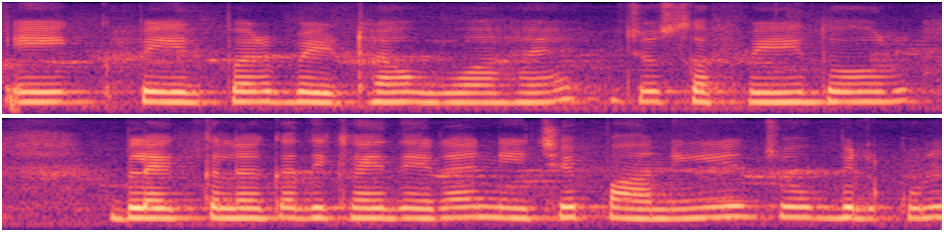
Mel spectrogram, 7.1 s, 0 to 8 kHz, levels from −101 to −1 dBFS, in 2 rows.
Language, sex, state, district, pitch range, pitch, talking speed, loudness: Hindi, female, Chhattisgarh, Bilaspur, 225-235 Hz, 230 Hz, 180 wpm, -18 LUFS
